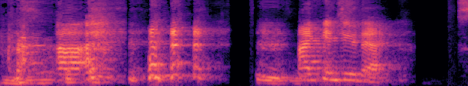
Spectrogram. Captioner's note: laughing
